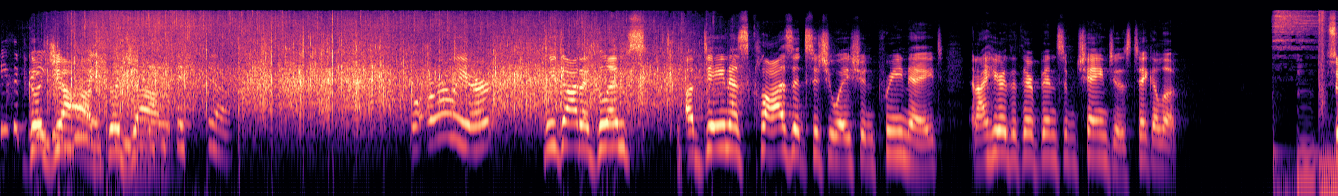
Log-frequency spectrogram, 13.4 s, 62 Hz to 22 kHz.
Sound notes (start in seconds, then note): 3.0 applause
